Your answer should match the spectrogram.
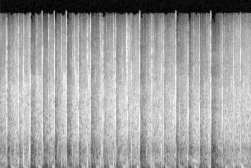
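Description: An audience applauds steadily for about five seconds, a dense wash of many hands clapping with sharp, crisp individual claps standing out at a fairly even loudness throughout.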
